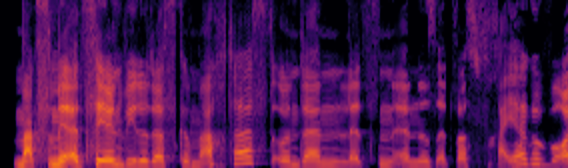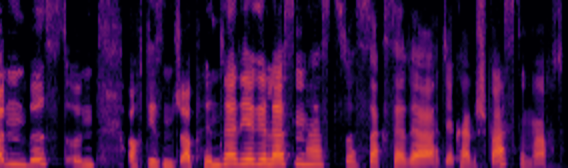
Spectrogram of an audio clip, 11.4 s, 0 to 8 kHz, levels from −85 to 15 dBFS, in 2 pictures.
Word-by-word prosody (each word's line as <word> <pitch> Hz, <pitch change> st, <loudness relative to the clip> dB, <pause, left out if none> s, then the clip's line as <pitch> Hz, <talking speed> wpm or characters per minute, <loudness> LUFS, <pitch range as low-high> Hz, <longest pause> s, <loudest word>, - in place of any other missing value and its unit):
Magst 185 Hz, 0 st, +4 dB
du -, -, +1 dB
mir 205 Hz, 0 st, +9 dB
erzählen, 205 Hz, +2 st, +6 dB
wie 210 Hz, -1 st, +1 dB
du 200 Hz, -1 st, +1 dB
das 195 Hz, 0 st, 0 dB
gemacht 175 Hz, -, -3 dB
hast 290 Hz, +2 st, 0 dB
und 205 Hz, -1 st, -6 dB
dann 195 Hz, -1 st, -1 dB
letzten 175 Hz, +2 st, -7 dB
Endes 190 Hz, +1 st, -6 dB
etwas 180 Hz, 0 st, -7 dB
freier 220 Hz, +6 st, -3 dB
geworden 230 Hz, -1 st, -1 dB
bist 235 Hz, +3 st, -5 dB
und 195 Hz, +2 st, -10 dB, 0.3 s
auch 190 Hz, -2 st, -6 dB
diesen 190 Hz, -3 st, -7 dB
Job 190 Hz, +2 st, -2 dB
hinter 210 Hz, +4 st, 0 dB
dir 235 Hz, 0 st, +2 dB
gelassen 230 Hz, 0 st, +1 dB
hast? 225 Hz, -1 st, -7 dB
Das 195 Hz, -1 st, -10 dB
sagst 175 Hz, -1 st, -4 dB
ja, 170 Hz, -1 st, -2 dB
der 160 Hz, -1 st, +1 dB
hat -, -, -17 dB
dir -, -, -8 dB
keinen -, -, -5 dB
Spaß -, -, -3 dB
gemacht. -, -, -8 dB
200 Hz, 180 wpm, -24 LUFS, 185-225 Hz, 0.3 s, mir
